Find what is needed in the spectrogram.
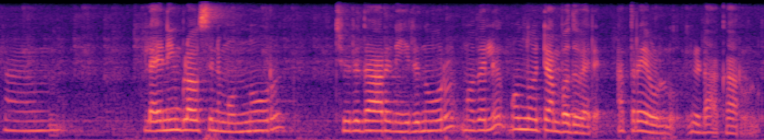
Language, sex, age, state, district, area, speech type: Malayalam, female, 45-60, Kerala, Kollam, rural, spontaneous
